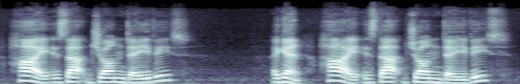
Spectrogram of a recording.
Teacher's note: in this we've got some polite intonation and at the end we're going to go down up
